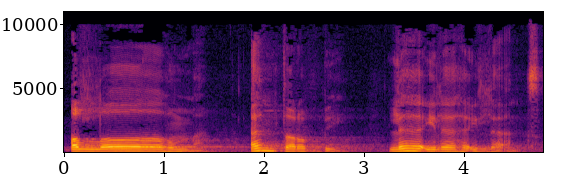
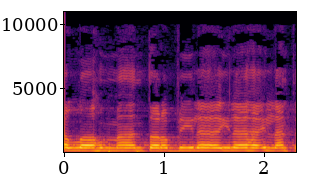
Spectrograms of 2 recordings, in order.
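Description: First: Slow prayer, phrase by phrase with pauses; gentle and unhurried. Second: Higher, chanted in one run without pauses; rattled-off recitation. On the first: Preacher showing how to dwell on the meanings, gentle and unhurried. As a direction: draw out the first word, then pause after each phrase. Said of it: "عايز بس بالراحة كده أقف على شوية معاني". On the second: Preacher showing youths how not to say the prayer, rattled off. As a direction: recite it by rote in one high, even run. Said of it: "مش عايزكم تقولوها زي ما بنعملها كده". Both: Shown as a demonstration.

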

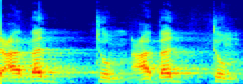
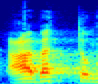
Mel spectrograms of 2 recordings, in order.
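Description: First: عبدتم as "abad-tum"; wrong audible dal. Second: عبدتم as "abat-tum"; correct pure ta. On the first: Teacher has pupils hear the mistake, voiced d. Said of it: "سمعتم الآن صوت الدال". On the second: Teacher confirms the right reading for pupils, pure doubled t. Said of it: "عبدتم هكذا". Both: Shown as a demonstration.

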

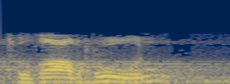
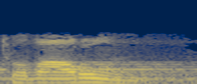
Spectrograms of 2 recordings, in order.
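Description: First: تضارون with a doubled, held r. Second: تضارون with a single, light r; lightened r. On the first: Teacher reads the hadith variant, تضارون with doubled r. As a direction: stretch تضارون slowly on a double r. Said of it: "بالتشديد". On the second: Teacher shows the lighter variant, تضارون with single r. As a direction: say تضارون with the r not doubled. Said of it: "وتروى بالتخفيف". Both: Shown as a demonstration.

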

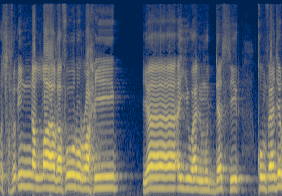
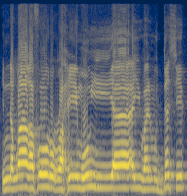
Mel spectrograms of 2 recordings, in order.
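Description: First: Slow Quranic recitation, brief silent pause without breath between غفور رحيم and يا أيها المدثر; recited with sakt pause. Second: Slow Quranic recitation, رحيم flowing straight into يا أيها المدثر with no pause; recited with wasl. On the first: Teacher demonstrating sakt between two surahs, slow recitation. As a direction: chant it slowly, cut the sound briefly at رحيم before يا أيها. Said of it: "ثم قرأ أيضًا بالسكت ما بين المزمل والمدثر".

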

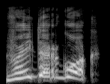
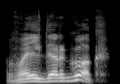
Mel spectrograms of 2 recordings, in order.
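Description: First: High, loud cry of dread; frightened, high-pitched exclamation; alarmed woman. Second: Slow, drawn-out repeat of the name; measured, wondering repetition; young man repeating. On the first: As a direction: gasp the name out in a high woman's voice. Маас в страхе крестится, повторяя название. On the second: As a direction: echo the name slowly in a man's natural register. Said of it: "повторил Арденер". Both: A narrator's reading.

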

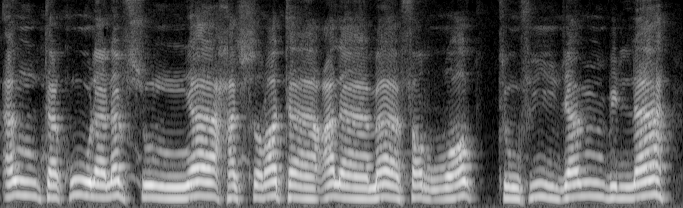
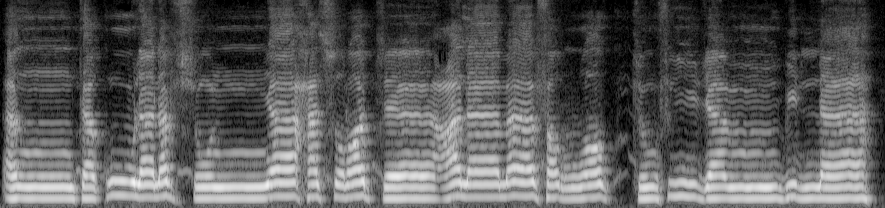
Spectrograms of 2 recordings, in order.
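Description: First: Slow, chanted tajweed recitation; Quran recitation. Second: يا حسرة with the alif leaned halfway toward e; slow recitation tilting حسرة's vowel toward e; taqlil on يا حسرة. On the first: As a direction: recite with measured melody. Recites verse before demo. (تلاوة مجودة) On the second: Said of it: "قرأ الدوري بتقليل يا حسرة هكذا". (تقليل يا حسرة بين الفتح والإمالة) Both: Shown as a demonstration.

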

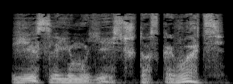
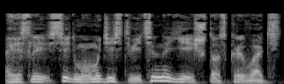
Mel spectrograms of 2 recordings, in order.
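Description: First: Low, slow menace through gritted teeth. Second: Said in the usual way. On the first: A narrator's reading. Alpha pins his brother by the throat, seething through teeth. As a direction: force it out slowly between clenched teeth. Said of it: "процедил Альфа сквозь зубы".

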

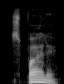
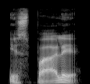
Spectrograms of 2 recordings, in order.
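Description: First: High, small woman's voice; widow answering. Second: Firm question in the sergeant's voice. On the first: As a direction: answer meekly, pitched up. (высокий робкий ответ вдовы) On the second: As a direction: ask it squarely, without raising the voice. (вопрос сержанта, твёрдым голосом) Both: A narrator's reading.

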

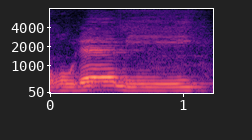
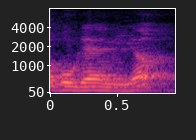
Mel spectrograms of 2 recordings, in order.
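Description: First: "غلامي" with a long drawn-out final ee; ending in kasra. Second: "غلامية" said ghulami-ya, with an open a at the end; ending in fatha. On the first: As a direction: stretch the end of "غلامي" as ghulamiii. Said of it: "مبني على الكسر". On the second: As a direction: add a voweled ya to close "غلامية". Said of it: "مبني على الفتح". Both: Shown as a demonstration.

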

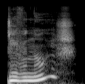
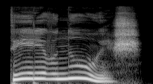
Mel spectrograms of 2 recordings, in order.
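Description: First: Light rising question; surprised question. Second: High, slow triumphant certainty; confident, delighted. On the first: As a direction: ask it in disbelief. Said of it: "выдохнула удивлённо". (удивлённый вопрос) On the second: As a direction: say it sure and gleeful. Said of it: "произнесла уверенно". (уверенно и радостно) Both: Acted.

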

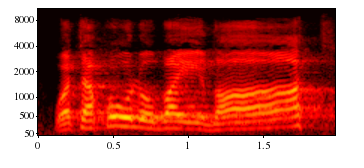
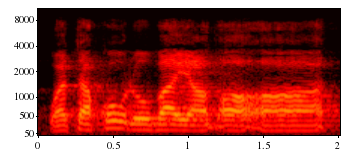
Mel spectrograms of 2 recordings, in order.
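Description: First: بيضات as bay-ḍāt, yā without a vowel; slow بيضات, closing the first syllable on the yā; silent yā. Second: Slow, lower بيضات as ba-ya-ḍāt; opened yā. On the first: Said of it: "وإسكان الو-، الياء". (بيضات بإسكان الياء) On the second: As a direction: give the yā in بيضات a short a and hold the last ā. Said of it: "فتح الياء". (بيضات بفتح الياء) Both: Shown as a demonstration.

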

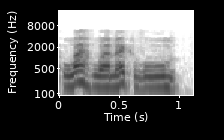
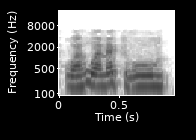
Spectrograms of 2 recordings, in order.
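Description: First: وهو said as wahwa, ha unvowelled; silent ha. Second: Said in the usual way. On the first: Shown as a demonstration. Teacher demonstrates Qalun's silent ha. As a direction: keep the ha of وهو closed. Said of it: "هكذا". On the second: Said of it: "أسكن الهاء قالون".

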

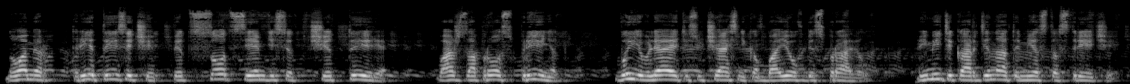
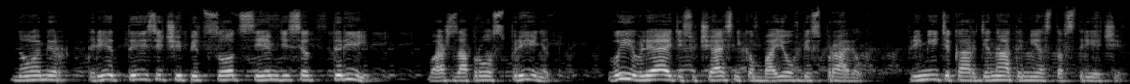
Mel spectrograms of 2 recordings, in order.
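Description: First: Another booming voice over the loudspeakers; slow, loud station announcement; second speaker voice. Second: Heavy booming voice from the speakers; slow, loud, echoing announcement; echoing ethereal energy being. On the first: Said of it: "второй голос из громкоговорителей". (второй гулкий голос из громкоговорителей) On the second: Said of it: "тяжёлый гулкий голос, вещающий из динамиков". (тяжёлый гулкий голос из динамиков) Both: Acted.

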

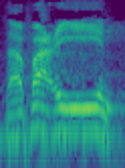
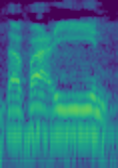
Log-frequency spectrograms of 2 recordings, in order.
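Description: Both takes have the same delivery.

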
